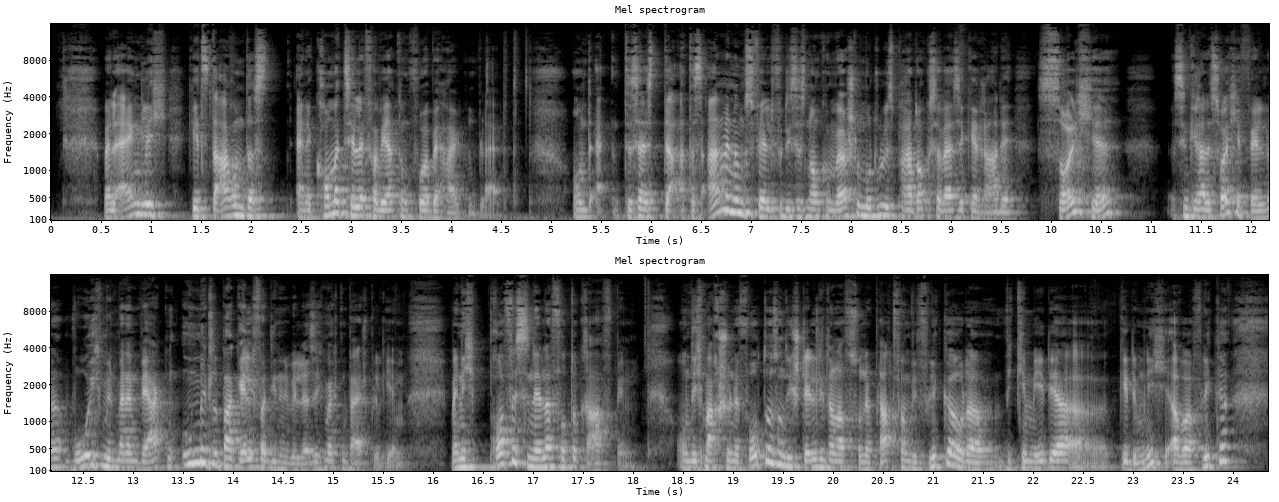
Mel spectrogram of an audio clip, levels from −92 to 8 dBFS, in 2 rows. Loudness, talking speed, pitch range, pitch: -20 LUFS, 175 wpm, 135-165 Hz, 145 Hz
